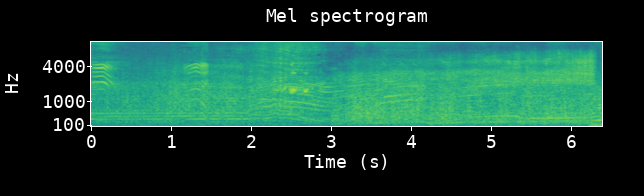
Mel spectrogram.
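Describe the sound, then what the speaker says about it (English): Lamborghini Revuelto, Ferrari SF90 and Porsche 918 Spyder engines roar and rise in pitch as they launch hard in a drag race, tyres skidding, loud and close with rising gear-change sweeps. "Good launch by the Porsche as well."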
